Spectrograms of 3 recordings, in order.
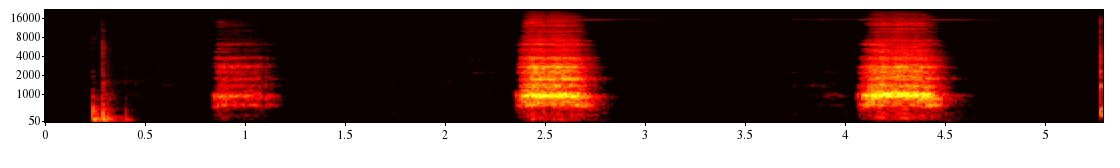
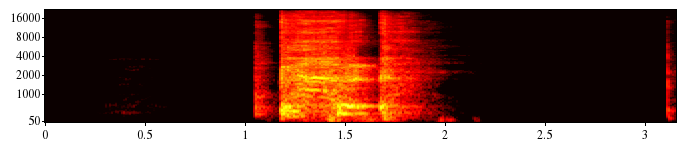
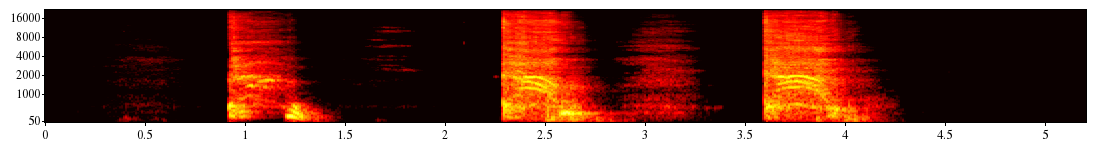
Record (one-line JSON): {"exhalation_length": "5.3 s", "exhalation_amplitude": 32157, "exhalation_signal_mean_std_ratio": 0.32, "cough_length": "3.2 s", "cough_amplitude": 32768, "cough_signal_mean_std_ratio": 0.36, "three_cough_length": "5.2 s", "three_cough_amplitude": 32768, "three_cough_signal_mean_std_ratio": 0.41, "survey_phase": "alpha (2021-03-01 to 2021-08-12)", "age": "45-64", "gender": "Male", "wearing_mask": "No", "symptom_none": true, "smoker_status": "Never smoked", "respiratory_condition_asthma": false, "respiratory_condition_other": false, "recruitment_source": "REACT", "submission_delay": "2 days", "covid_test_result": "Negative", "covid_test_method": "RT-qPCR"}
